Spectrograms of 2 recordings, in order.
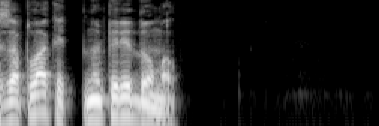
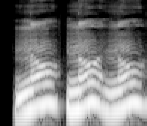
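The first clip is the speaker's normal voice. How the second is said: put-on high, jerky old nanny; nervous nanny prodding; fussy old nanny; 9 semitones higher, slower than usual. A narrator's reading. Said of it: "с каждым словом, дёргая головой".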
